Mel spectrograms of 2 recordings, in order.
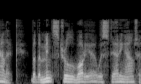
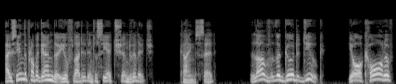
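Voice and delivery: high, mocking character voice, slowing on the slogan; Kynes, scornful planetologist; 6 semitones higher than usual. A narrator's reading. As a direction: throw the slogan back with scorn.

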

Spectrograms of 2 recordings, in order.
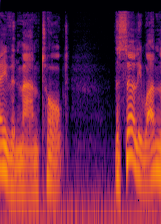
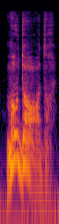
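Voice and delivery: curt, slightly louder challenge at the door; sharp demand; 3 dB louder than usual. A narrator's reading. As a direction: snap the password question at him. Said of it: "he said sharply".

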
